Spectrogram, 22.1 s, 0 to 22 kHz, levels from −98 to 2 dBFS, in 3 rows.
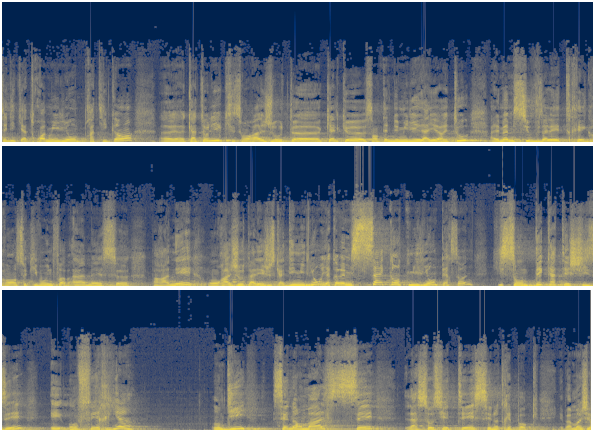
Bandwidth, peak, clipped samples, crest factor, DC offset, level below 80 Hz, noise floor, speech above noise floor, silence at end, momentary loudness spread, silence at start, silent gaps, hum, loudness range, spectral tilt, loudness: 15 kHz; 0 dBFS; under 0.1%; 12 dB; under 0.1%; -44 dBFS; -39 dBFS; 28 dB; 0 s; 8 LU; 0 s; none; none; 3 LU; -4.5 dB/octave; -11 LUFS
